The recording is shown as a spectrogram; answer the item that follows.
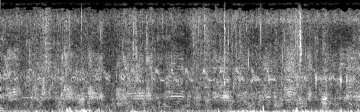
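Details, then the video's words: A huge flock of young domestic ducks on a farm, their many overlapping calls merging into a dense, continuous chatter over a heavy low rumble of movement and background noise. "Duck huge flock of young millionaires"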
